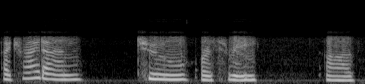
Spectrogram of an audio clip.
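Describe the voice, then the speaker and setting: A woman calling in to a radio show, hesitant and nervous, filling her pauses with ums and uhs. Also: on the high side, no room sound, phone-quality sound. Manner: hesitant, many fillers, nervous. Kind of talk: casual call-in question.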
